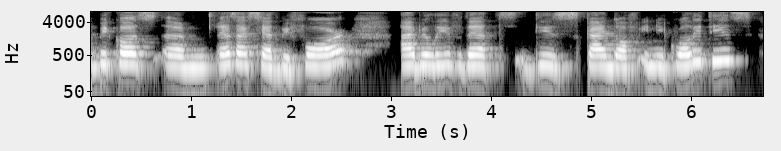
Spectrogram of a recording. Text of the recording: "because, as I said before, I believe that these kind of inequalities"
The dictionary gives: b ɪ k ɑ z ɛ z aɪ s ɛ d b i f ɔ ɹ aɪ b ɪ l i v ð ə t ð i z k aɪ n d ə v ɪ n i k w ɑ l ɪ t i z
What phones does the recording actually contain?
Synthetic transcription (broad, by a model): b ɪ k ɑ z ɛ z aɪ s ɛ d b i f ɔ ɹ aɪ b ɪ l i v ð ə t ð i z k aɪ n d ə v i n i k w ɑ l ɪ t i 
